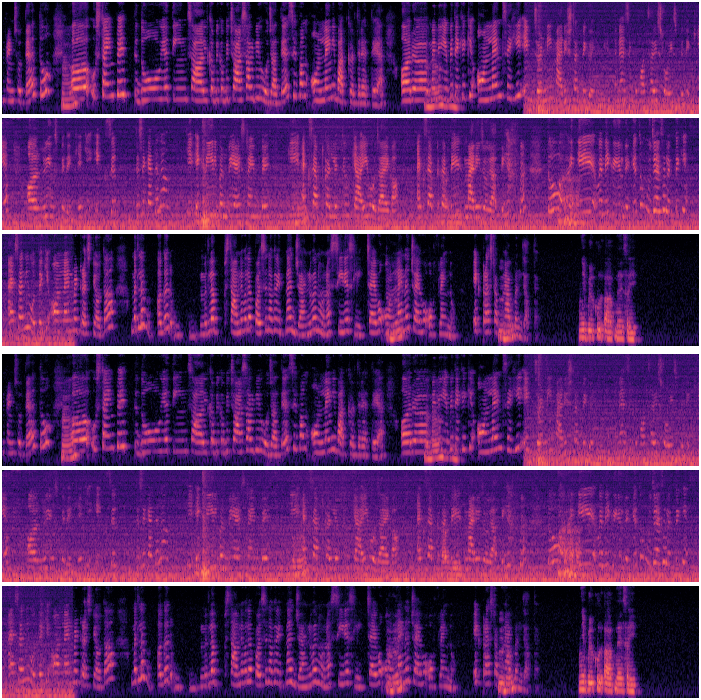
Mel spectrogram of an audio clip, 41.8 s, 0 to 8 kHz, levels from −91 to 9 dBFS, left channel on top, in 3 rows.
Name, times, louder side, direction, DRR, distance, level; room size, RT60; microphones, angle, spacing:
voice 1, 0.0-16.2 16.6-17.3 17.6-19.3 19.7-21.9 22.2-27.7 28.0-36.9 37.3-38.4, left 4 dB, 35° left, 0.5 m, -30 dB
voice 2, 1.2-1.5 8.4-9.1 17.8-18.1 19.7-20.0 22.7-23.1 25.0-25.6 35.6-35.9 37.8-38.1 39.4-40.5, right 2 dB, 60° right, 0.6 m, -27 dB
sound 1, 10.4-29.3, right 1 dB, 5° right, 0.9 m, -31 dB
4.1 x 2.1 x 2.9 m
head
